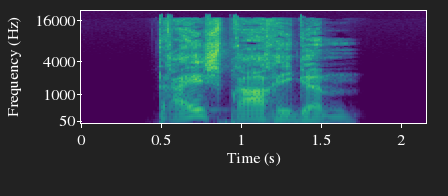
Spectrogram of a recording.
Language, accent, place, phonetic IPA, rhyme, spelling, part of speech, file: German, Germany, Berlin, [ˈdʁaɪ̯ˌʃpʁaːxɪɡəm], -aɪ̯ʃpʁaːxɪɡəm, dreisprachigem, adjective, De-dreisprachigem.ogg
- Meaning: strong dative masculine/neuter singular of dreisprachig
